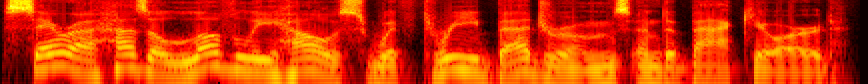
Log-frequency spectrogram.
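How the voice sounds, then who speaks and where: A man's voice: medium pitch, very animated, a little slow, darkish tone, dry recording, studio quality. A man reading short sentences carefully for language learners. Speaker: English reader. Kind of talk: slow scripted reading for learners.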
